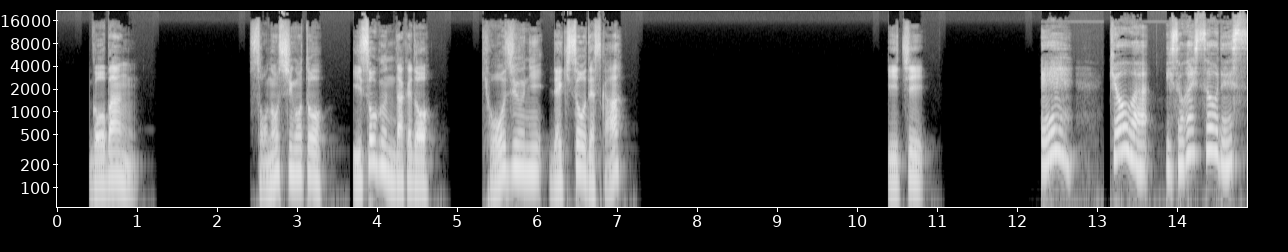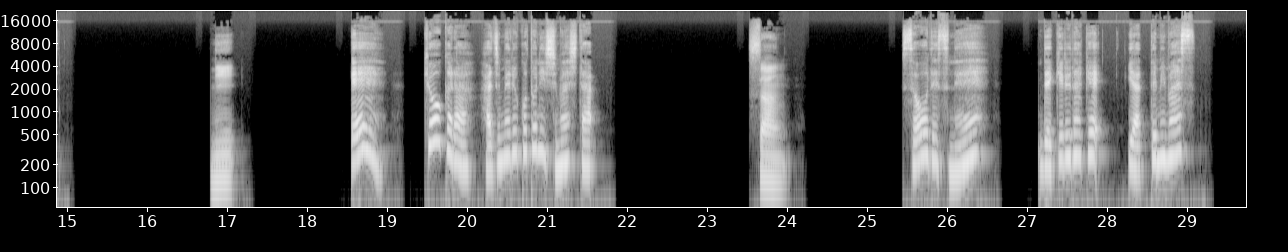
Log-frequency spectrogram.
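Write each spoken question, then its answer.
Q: その仕事急ぐんだけど今日中にでき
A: 3: そうですね。できるだけやってみます。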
